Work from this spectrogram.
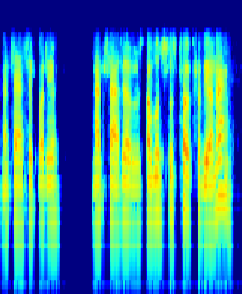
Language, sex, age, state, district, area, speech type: Odia, male, 18-30, Odisha, Kendrapara, urban, conversation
